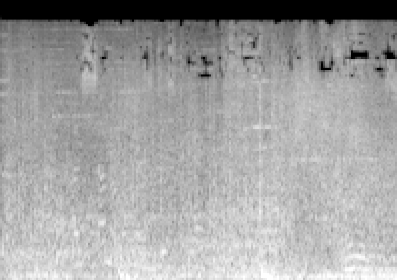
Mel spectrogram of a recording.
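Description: A large crystal structure shatters in a booming explosion.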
